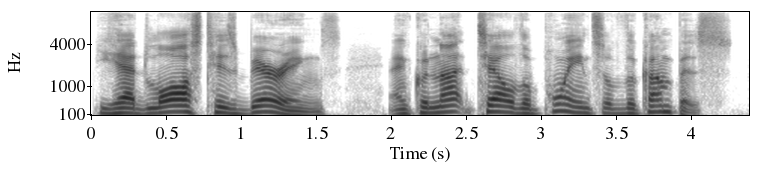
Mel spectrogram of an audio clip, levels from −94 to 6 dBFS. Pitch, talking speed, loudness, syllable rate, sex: 155 Hz, 190 wpm, -18 LUFS, 4.1 syllables/s, male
